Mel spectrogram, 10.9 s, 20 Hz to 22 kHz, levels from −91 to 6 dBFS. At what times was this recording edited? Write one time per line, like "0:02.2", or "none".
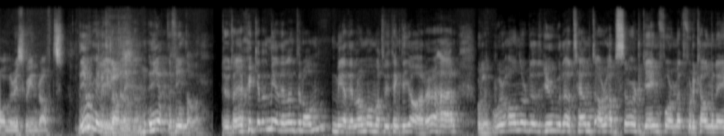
0:03.3
0:07.2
